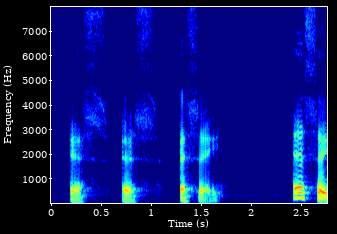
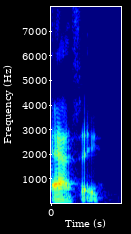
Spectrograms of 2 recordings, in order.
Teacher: We want the sound like in red and 10, It's more closed. Essay. Essay is the pronunciation, not assay.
